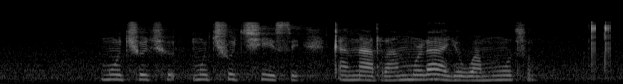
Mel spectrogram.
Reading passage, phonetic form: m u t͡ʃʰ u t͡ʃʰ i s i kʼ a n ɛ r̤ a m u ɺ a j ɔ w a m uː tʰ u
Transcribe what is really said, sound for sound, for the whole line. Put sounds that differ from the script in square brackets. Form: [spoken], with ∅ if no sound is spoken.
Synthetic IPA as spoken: m u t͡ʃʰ u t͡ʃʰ i s i kʼ a n [a] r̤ a m u ɺ a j ɔ w a m uː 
